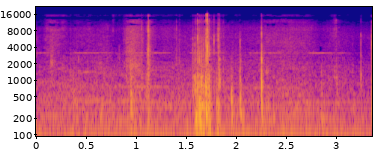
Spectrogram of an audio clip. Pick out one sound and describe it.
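A plastic snack wrapper crinkles as a hand grabs it.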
